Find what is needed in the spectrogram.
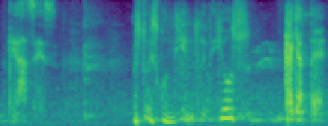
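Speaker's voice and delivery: diálogo susurrado entre escondidos; susurro escondido. Acted. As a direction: susurra como quien se oculta de Dios. Diálogo escondido de Adán y Eva. (cuchicheo escondido)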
